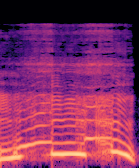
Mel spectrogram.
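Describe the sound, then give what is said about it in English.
A person imitates a cow's moo in one loud, drawn-out, wavering call with rising and falling pitch, about a second and a half long, with no other sounds. “Although your cow imitation is very, very good.”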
